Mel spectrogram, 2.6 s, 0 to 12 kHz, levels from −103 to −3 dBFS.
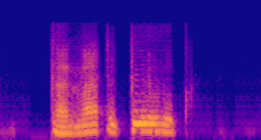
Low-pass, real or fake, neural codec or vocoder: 7.2 kHz; fake; codec, 16 kHz, 0.5 kbps, FreqCodec, smaller model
